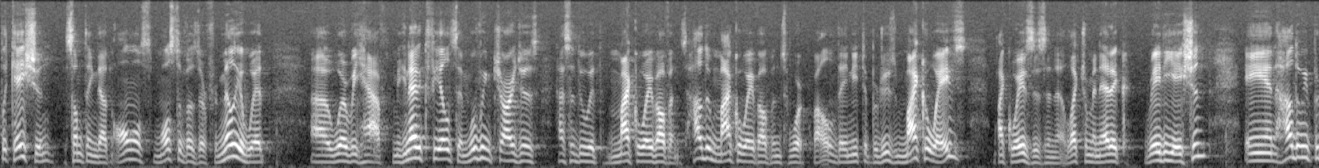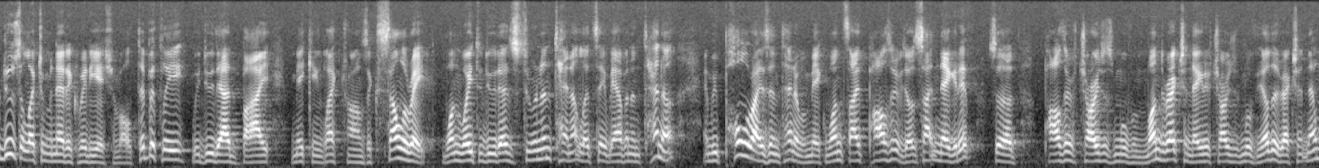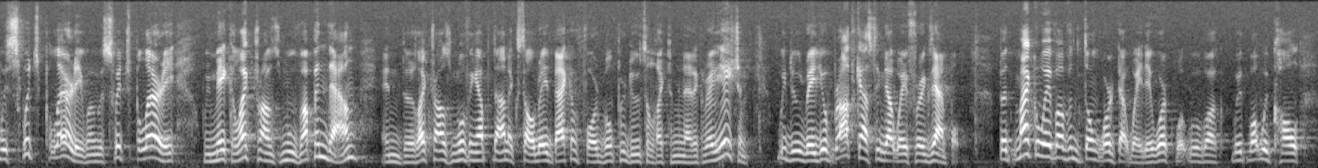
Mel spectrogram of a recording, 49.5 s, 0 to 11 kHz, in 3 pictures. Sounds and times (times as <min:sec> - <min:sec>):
Speech: 0:00.0 - 0:49.3.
